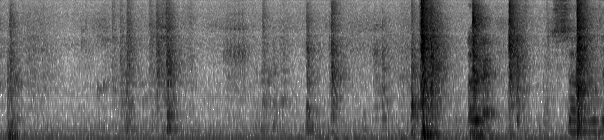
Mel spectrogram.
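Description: Kitchen handling noises: a click at the start, then several sharp knocks and clatters about four to six seconds in, as cupboards are opened and shut and things are put away.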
